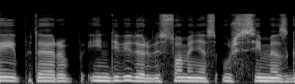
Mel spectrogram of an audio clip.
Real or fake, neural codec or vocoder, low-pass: real; none; 10.8 kHz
